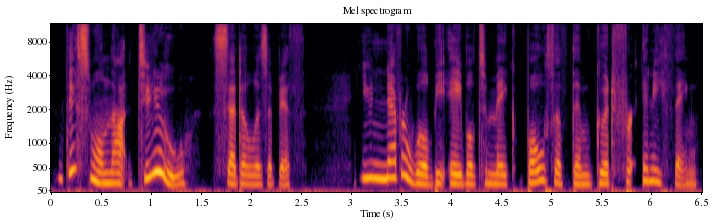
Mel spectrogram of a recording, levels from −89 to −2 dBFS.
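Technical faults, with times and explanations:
No technical faults can be heard in this speech. Nothing in the audio calls for a timed entry or an explanation.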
